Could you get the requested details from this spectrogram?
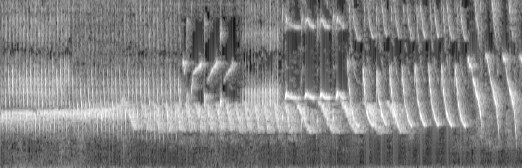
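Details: Canary tutor song aimed at young canaries kept together: a long rolling buzzy trill that drifts slightly lower, followed by bright chirps and a rapid series of sharply descending whistled notes.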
